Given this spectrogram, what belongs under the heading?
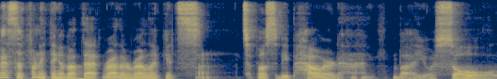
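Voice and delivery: derisive, mocking, poking-fun tone. Voicing a character explaining the relic: mocking tone. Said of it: "he kinda says it, like, mockingly".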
